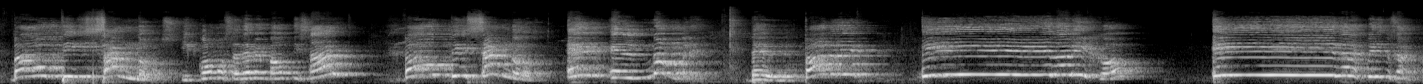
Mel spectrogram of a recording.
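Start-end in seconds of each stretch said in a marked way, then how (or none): 0.1-1.8 BAUTIZÁNDOLOS drawn out slowly and pitched high; slow, high, emphatic BAUTIZÁNDOLOS; emphatic scripture quote. Real, not acted. Preacher intoning scripture with emphasis. 4.0-14.2 slow, raised, each phrase set apart with a long high Y; emphatic preaching. Real, not acted. Stresses each part of Trinity formula.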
